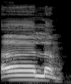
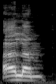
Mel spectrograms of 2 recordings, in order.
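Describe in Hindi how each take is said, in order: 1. पहला स्वर खींचकर लंबा बोला गया है। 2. पहला स्वर छोटा है। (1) "आलम ऐसे नहीं करेंगे" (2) "इसको आपने खींचना नहीं है"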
